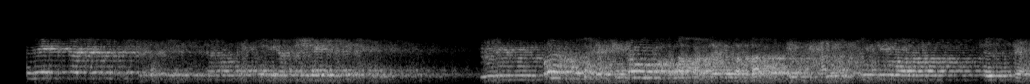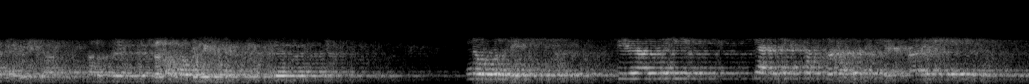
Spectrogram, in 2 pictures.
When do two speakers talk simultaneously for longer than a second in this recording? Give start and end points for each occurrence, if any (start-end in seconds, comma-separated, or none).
none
